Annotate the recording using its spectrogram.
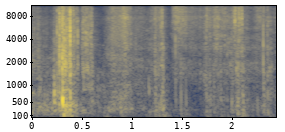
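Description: Rustling, crinkling and small clicks of a cardboard advent calendar box and its contents being handled and rummaged through, with one louder knock about a third of a second in.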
